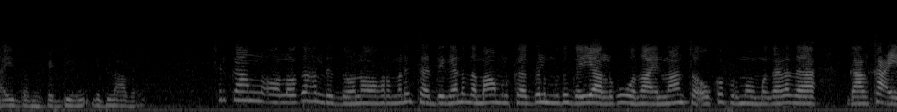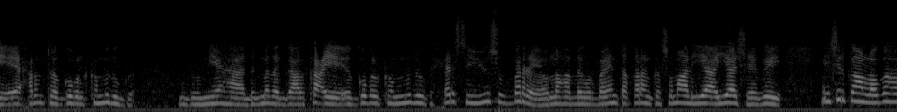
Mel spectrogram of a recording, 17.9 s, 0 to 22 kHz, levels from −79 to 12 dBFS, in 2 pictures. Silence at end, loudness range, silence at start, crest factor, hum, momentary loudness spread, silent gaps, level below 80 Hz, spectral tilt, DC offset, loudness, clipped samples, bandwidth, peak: 0 s; 3 LU; 0 s; 18 dB; none; 10 LU; none; -66 dBFS; -5 dB/octave; under 0.1%; -44 LUFS; under 0.1%; 17.5 kHz; -26 dBFS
